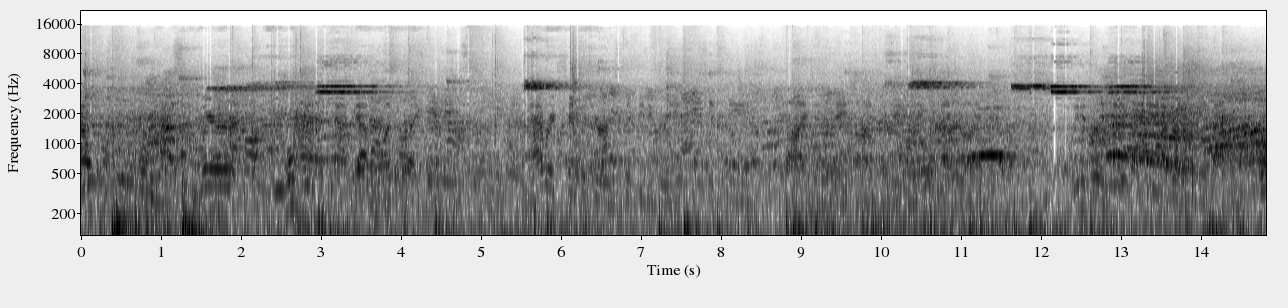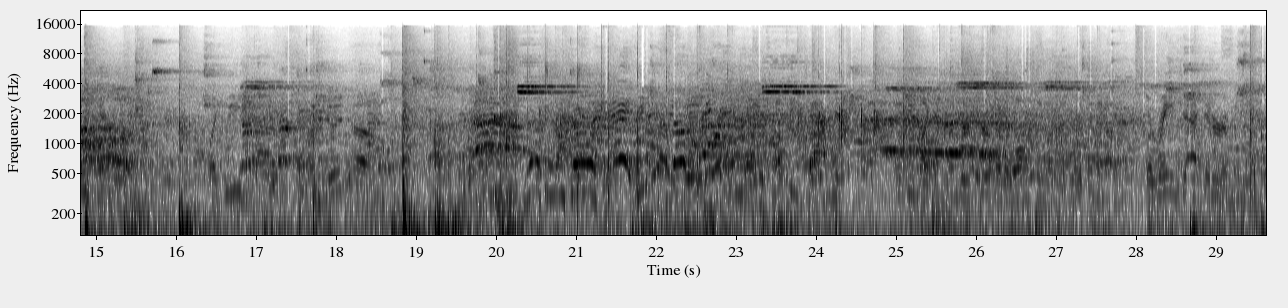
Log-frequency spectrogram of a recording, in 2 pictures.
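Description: Young men call out and chatter in a large echoing gym.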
